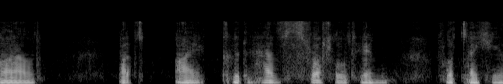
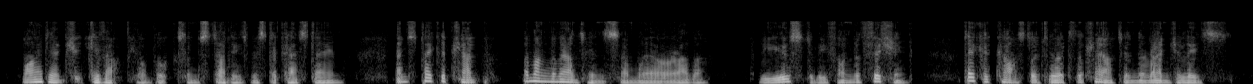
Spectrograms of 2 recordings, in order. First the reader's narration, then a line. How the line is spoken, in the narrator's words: said very gently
